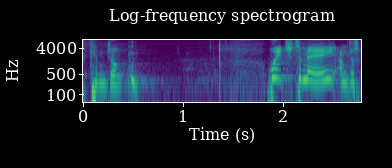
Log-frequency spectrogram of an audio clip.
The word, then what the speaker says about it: Kim Jong-un: That is how you say his name, by the way. I've researched it. You have to drop that last syllable. It's Kim Jong-un.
